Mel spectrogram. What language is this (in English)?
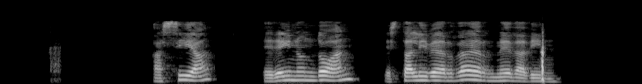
Basque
